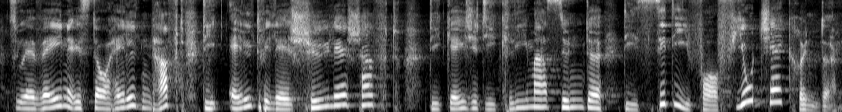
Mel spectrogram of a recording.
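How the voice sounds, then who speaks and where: Slow, low-voiced woman with Rhine-Hessian accent. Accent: Rhine-Hessian German. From Germany, Rheingau region. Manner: declaims in sing-song rhyming couplets. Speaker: carnival speaker. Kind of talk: rhymed humorous carnival speech in dialect.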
